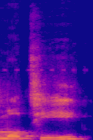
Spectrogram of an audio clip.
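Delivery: "multi" slowly as mul-TEE; TEE ending. Shown as a demonstration. Teacher contrasts endings, multi with TEE. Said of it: "three ways to say that word".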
